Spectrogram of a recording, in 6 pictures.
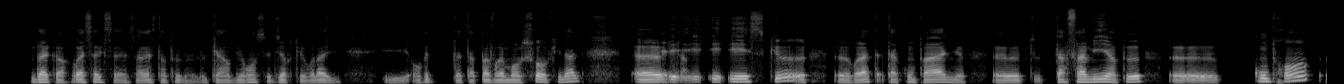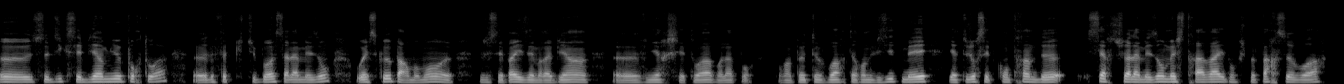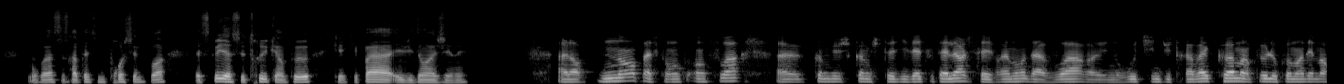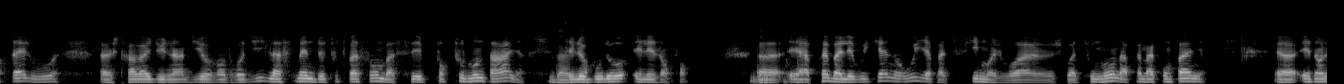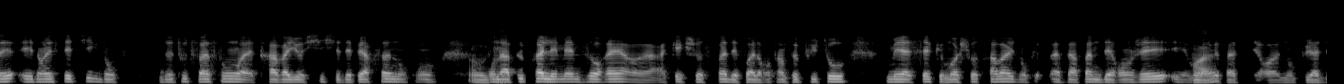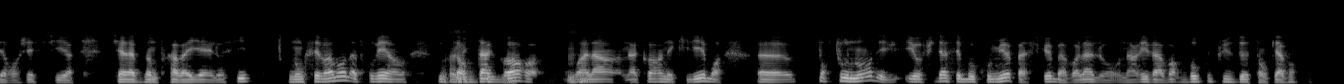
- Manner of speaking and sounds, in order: other background noise; tapping
- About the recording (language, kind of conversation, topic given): French, podcast, Comment équilibrez-vous travail et vie personnelle quand vous télétravaillez à la maison ?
